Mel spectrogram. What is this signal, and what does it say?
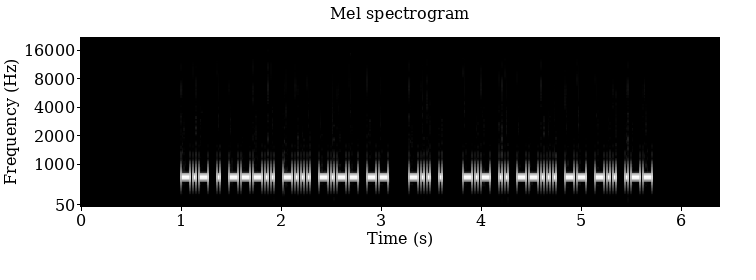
Morse code, heard as a keyed tone, about 40 wpm, 700 Hz. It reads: KE8BYM DE KI7MDW
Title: USA Callsign DE Callsign - 6 Characters - 40wpm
